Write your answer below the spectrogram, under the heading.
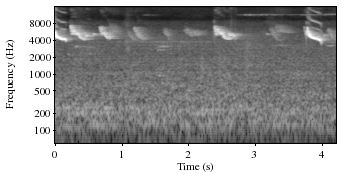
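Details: Female white-eye call meant to prompt mute birds to sing. A loud, piercing downward-sliding note opens, softer high chirps repeat throughout, and two more strong falling calls follow later, with light background hiss.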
